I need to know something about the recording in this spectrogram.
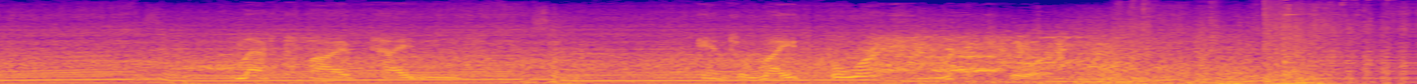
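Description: Tyres screech on the road through the corners.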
